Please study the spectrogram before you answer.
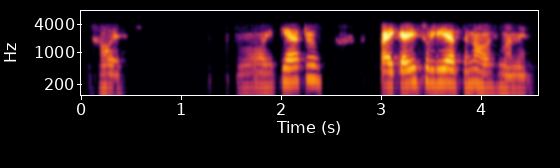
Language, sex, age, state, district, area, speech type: Assamese, female, 30-45, Assam, Sonitpur, urban, conversation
